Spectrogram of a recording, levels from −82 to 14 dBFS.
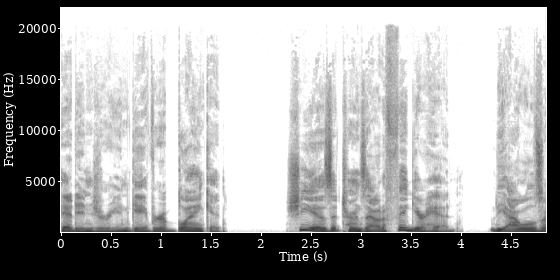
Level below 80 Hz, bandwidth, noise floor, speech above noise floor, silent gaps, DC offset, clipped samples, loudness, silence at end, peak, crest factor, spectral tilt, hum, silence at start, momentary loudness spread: -40 dBFS; 19.5 kHz; -67 dBFS; 54 dB; none; under 0.1%; under 0.1%; -15 LUFS; 0 s; -2 dBFS; 14 dB; -6 dB/octave; none; 0 s; 10 LU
